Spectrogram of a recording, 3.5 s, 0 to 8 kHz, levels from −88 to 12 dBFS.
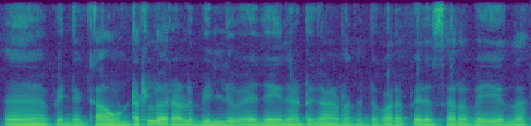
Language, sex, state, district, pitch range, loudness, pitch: Malayalam, male, Kerala, Wayanad, 105-110 Hz, -15 LUFS, 105 Hz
